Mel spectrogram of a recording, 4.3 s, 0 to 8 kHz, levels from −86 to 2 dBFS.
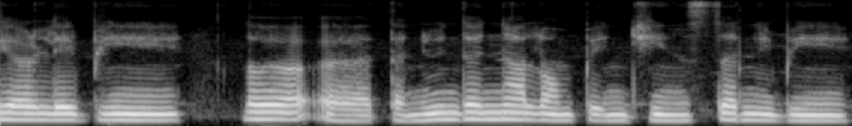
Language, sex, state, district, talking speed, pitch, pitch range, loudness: Rengma, female, Nagaland, Kohima, 180 wpm, 150 Hz, 140-160 Hz, -14 LUFS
